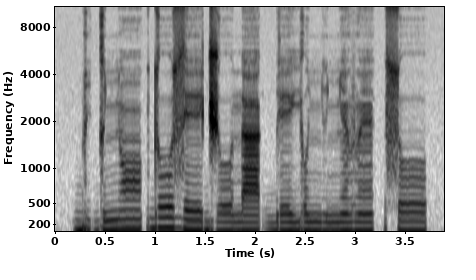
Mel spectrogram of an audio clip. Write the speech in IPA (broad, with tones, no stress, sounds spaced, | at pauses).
b i˧ ɡ ə˧ ɲ ɔ̃˦ | d oː˦ z eː˧ d͡ʒ oː˨ n aː˨ ɡ͡b eː˧ j o˧ ɲ ɨ˨ ɲ ɛ̃˧ v ɛ̃˧ | s oː˧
